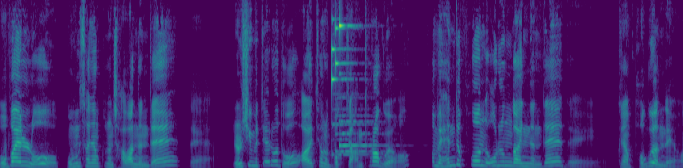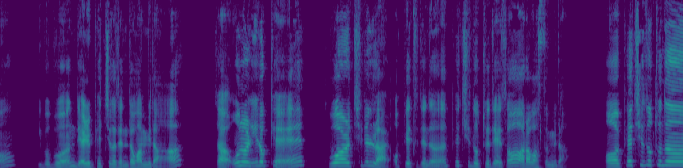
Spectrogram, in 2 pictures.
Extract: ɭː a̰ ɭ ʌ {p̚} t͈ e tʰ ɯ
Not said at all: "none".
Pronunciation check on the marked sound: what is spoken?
p̚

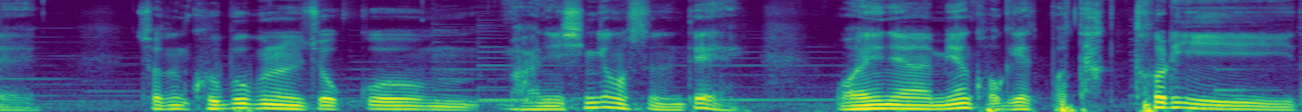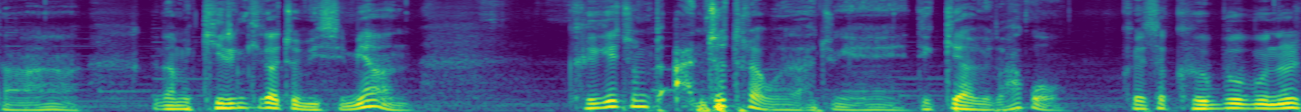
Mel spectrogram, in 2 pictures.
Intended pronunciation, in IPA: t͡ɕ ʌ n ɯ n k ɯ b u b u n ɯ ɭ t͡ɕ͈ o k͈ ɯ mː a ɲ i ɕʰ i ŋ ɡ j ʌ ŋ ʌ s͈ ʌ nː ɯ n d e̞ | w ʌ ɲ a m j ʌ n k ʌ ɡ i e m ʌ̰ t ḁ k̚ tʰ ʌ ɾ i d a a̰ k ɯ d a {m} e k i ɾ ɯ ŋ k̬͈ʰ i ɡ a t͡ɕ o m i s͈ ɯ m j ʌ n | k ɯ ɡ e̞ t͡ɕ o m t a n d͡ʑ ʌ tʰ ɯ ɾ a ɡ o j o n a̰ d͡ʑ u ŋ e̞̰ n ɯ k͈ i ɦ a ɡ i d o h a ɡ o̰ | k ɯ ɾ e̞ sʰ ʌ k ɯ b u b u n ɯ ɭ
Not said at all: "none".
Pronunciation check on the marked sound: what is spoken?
m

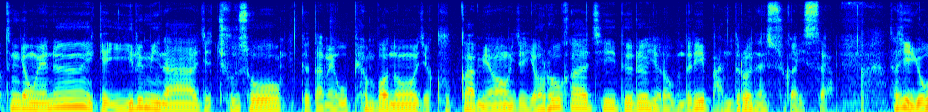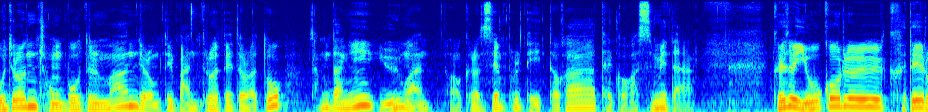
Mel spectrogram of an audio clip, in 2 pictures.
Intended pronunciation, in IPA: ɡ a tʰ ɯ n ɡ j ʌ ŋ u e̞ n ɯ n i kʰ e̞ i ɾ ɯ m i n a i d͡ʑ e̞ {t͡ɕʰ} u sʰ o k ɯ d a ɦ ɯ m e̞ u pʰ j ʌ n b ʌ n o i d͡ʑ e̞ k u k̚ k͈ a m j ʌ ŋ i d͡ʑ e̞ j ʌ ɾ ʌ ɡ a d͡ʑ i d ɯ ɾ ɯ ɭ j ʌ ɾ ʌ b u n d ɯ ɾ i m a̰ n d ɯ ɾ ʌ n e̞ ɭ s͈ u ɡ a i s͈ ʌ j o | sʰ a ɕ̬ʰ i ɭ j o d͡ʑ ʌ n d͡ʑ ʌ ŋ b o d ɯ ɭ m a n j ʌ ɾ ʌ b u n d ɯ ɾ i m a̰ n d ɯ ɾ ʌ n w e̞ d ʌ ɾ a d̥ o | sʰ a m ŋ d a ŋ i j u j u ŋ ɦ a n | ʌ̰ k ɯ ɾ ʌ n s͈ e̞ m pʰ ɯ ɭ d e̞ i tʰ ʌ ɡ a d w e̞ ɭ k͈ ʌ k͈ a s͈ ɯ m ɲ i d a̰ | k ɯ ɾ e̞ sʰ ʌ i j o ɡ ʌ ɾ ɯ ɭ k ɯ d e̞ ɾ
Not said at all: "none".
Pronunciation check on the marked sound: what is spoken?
t͡ɕ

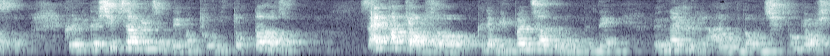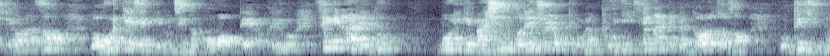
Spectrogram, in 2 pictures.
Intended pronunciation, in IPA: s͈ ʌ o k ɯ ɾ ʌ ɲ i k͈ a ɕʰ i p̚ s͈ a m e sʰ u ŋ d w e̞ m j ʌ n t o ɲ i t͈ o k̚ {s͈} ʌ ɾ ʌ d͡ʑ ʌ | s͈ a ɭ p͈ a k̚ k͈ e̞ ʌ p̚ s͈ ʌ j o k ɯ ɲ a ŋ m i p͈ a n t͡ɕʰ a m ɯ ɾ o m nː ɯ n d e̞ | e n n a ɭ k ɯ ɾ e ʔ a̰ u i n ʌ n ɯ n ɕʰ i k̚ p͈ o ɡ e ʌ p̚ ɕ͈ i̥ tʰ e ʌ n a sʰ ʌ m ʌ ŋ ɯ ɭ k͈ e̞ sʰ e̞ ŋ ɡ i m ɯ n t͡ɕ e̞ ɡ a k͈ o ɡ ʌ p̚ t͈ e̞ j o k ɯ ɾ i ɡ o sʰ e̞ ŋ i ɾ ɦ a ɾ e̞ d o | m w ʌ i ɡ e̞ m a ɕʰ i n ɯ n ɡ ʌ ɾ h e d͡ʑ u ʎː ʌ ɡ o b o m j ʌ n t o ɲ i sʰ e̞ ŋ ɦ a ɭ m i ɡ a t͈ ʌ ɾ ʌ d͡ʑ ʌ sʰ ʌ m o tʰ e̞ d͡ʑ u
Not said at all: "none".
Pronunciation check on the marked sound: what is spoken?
t͈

